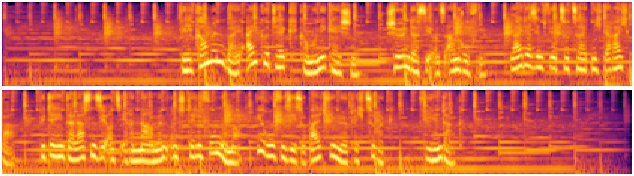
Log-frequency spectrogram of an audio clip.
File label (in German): anrufbeantworter; icotec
